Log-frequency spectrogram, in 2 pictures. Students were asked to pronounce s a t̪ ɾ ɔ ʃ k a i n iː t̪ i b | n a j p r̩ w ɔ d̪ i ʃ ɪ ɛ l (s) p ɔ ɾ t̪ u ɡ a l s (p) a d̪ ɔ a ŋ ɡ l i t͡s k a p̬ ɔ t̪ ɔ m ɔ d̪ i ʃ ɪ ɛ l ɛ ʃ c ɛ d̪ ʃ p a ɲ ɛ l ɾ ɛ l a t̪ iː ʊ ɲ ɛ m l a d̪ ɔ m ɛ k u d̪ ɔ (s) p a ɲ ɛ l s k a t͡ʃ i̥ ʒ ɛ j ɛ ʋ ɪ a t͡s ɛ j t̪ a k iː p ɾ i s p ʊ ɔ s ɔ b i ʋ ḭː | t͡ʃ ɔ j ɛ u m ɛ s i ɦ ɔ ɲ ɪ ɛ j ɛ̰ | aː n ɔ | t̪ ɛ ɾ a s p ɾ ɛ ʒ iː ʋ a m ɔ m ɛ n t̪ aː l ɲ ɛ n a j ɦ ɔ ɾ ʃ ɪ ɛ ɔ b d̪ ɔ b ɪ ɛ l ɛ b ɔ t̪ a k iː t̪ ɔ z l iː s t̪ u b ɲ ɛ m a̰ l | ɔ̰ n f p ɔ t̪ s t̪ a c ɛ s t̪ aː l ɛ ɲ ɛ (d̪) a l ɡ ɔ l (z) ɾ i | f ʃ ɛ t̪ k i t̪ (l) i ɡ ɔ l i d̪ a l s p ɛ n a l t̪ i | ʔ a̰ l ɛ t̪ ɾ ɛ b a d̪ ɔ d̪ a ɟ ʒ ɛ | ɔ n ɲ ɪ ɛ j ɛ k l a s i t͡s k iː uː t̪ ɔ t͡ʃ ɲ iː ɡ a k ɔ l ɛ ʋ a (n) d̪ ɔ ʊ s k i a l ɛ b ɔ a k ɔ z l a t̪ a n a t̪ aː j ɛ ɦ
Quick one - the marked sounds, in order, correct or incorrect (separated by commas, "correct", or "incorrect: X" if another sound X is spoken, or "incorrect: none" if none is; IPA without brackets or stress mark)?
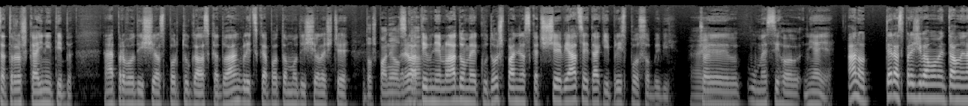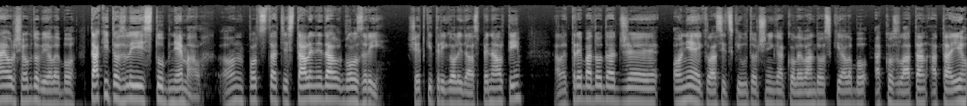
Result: correct, incorrect: k, incorrect: ʃ, correct, correct, incorrect: ɾ, correct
